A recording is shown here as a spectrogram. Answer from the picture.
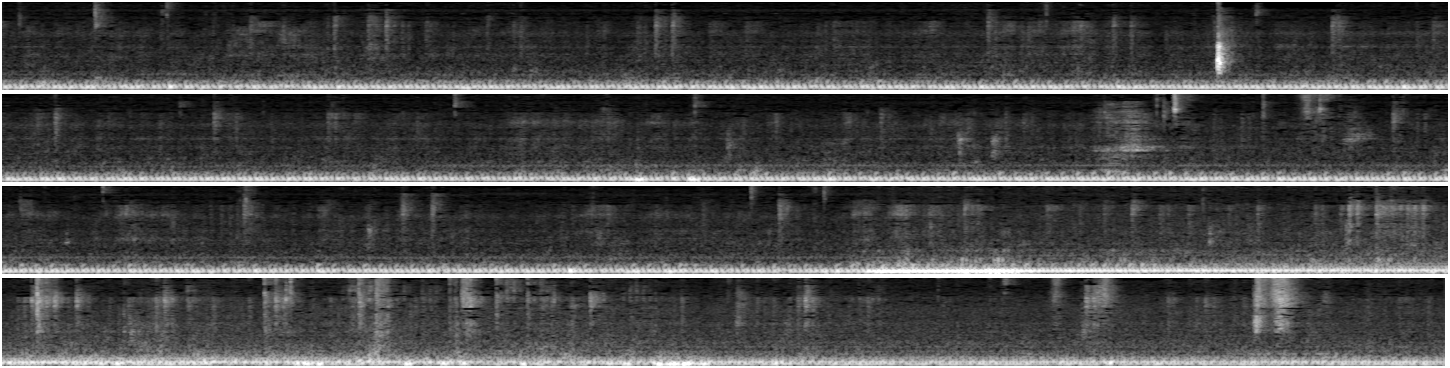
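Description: Engine and road noise of a small van heard from inside its cab while driving: a steady low drone with scattered small rattles and clicks. About two-thirds of the way through, the engine grows louder and its note shifts.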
